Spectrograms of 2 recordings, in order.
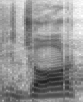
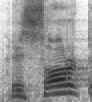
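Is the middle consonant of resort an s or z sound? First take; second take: z sound; s sound. First: The middle consonant is a buzzing z sound. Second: The middle consonant is a hissing s sound. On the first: The speaker calls it right. "इसका उच्चारण रिजॉर्ट है" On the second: The speaker calls it wrong. "रिसॉर्ट नहीं बोले"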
